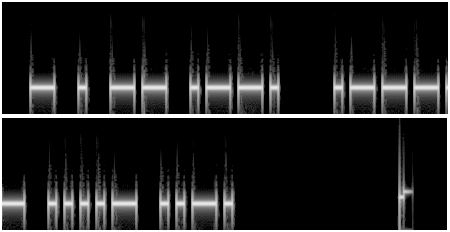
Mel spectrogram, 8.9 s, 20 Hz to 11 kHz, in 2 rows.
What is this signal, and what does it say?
Morse code, heard as a keyed tone, about 15 wpm, 700 Hz. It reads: TEMP 14F
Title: K1USN SST QSO Practice 15wpm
